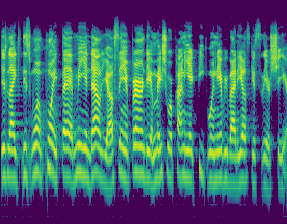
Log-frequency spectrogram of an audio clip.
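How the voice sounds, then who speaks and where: Speaking at a fairly quick pace with an American accent, a woman uses an ordinary speaking voice of medium pitch and fairly even intonation. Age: 60s. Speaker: public commenter. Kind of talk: public comment at meeting.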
